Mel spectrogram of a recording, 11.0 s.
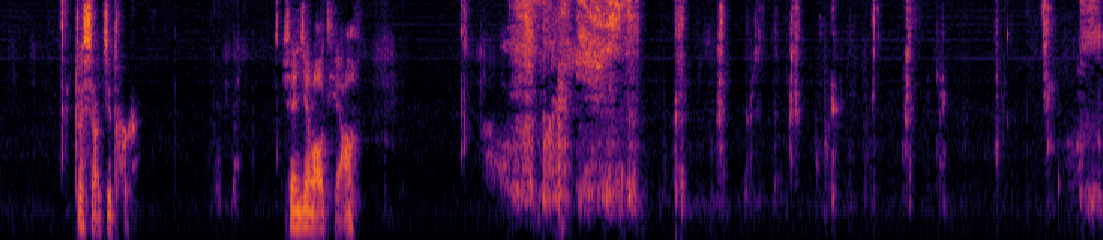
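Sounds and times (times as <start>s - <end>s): mouth-open chewing with smacking: 6.6s - 11.0s.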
